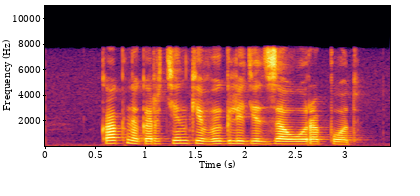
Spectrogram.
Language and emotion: Russian, neutral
